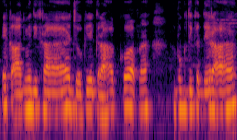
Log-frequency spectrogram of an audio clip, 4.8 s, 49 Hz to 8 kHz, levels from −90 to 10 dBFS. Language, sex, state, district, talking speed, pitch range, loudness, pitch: Hindi, male, Bihar, Darbhanga, 200 wpm, 145-155 Hz, -25 LUFS, 150 Hz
